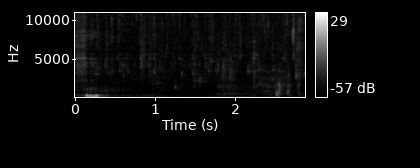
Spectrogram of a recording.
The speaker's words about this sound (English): So now that more people are really honing in and they're taking better care of their health, their hygiene, drinking more water, which I'm going to have a sip right now.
